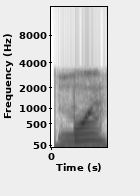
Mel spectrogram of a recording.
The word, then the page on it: moins: French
